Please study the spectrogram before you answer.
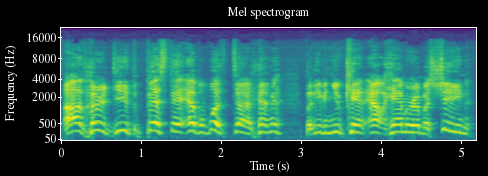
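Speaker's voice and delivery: high, scornful boss voice. Acted. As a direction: look down on John Henry from way up high. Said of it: "The man laughed".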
